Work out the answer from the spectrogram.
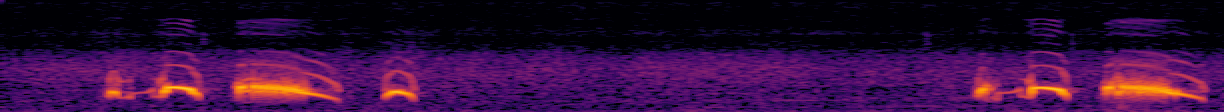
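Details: One complete spotted dove coo phrase: quick soft notes, a long rolling downward coo and a short final coo. After a long quiet gap, a second phrase begins and is cut off.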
